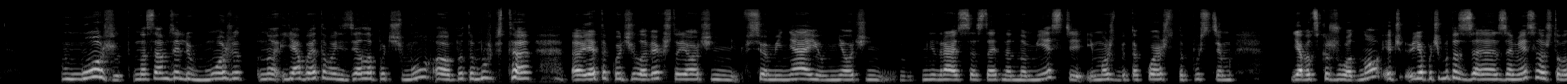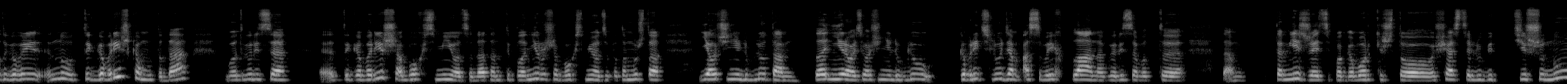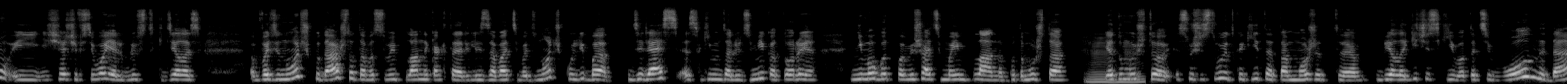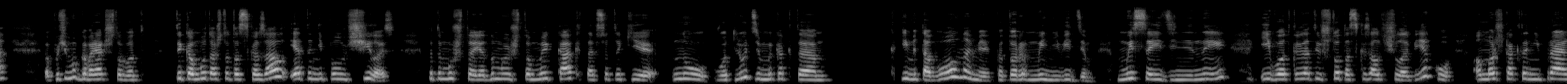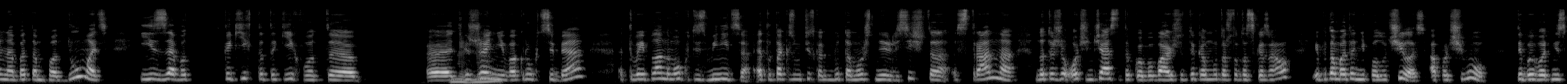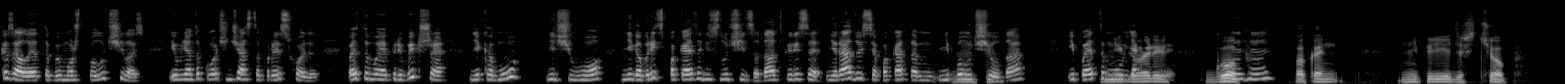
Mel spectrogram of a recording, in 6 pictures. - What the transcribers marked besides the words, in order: laughing while speaking: "что"
- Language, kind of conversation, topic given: Russian, podcast, Как ты находишь мотивацию не бросать новое дело?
